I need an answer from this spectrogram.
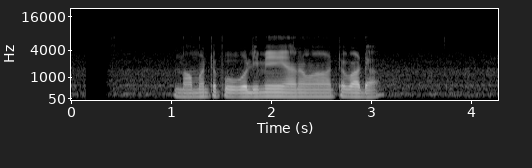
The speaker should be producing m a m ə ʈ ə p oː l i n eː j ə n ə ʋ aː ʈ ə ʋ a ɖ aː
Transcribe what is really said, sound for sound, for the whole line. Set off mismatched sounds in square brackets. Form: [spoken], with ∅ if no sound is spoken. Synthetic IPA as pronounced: [n] a m ə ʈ ə p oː l i [m] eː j [a] n ə ʋ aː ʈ ə ʋ a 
